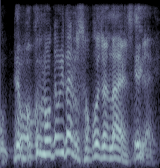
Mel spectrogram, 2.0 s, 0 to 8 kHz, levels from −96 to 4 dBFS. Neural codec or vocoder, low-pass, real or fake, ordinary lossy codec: codec, 24 kHz, 1.5 kbps, HILCodec; 7.2 kHz; fake; none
